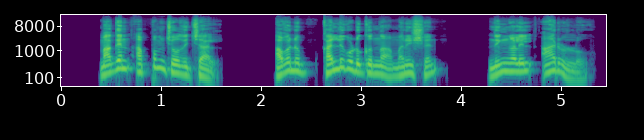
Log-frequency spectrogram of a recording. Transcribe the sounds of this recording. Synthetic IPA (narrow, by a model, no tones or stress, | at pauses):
mɐɣɐnɐpːɐmt͡ɕo̞ːd̪it͡ɕːa̰ːl | ɐʋɐnumkɐlːuko̞ɽukːunːɐmɐnuʂjɐn | niŋːɐɭilaːɾuɭːo̰ː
